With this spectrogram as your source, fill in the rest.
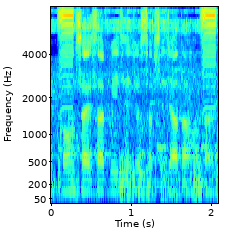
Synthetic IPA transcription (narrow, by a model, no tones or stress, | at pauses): kɔːnsaɦɪsabiːd͡ʒɦɛd͡ʒoːsɐbsezjaːd̪aɦoːt̪a̰ɦɛ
